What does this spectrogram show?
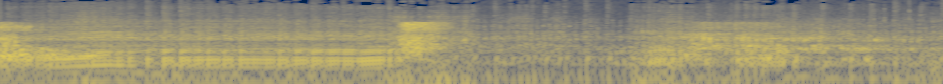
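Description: Dirt bike engine running at low revs, chugging through a rocky creek section, with a brief blip of the throttle about two seconds in.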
